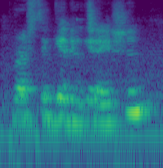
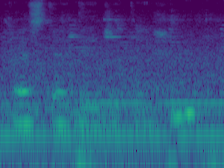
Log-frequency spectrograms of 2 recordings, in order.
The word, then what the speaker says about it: prestidigitation: Prestigitation. No. Prestidigitation. No. That is how it's said.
